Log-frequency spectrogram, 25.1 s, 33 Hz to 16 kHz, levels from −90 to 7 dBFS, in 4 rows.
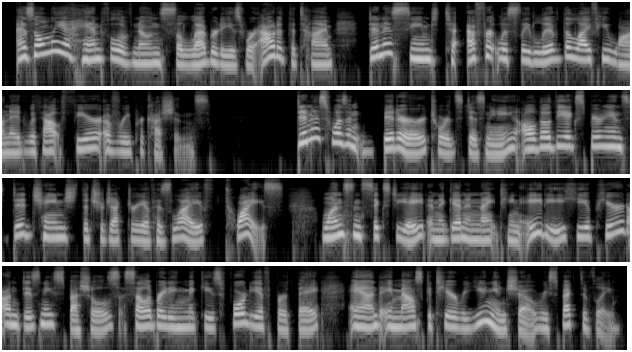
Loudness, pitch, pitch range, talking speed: -24 LUFS, 205 Hz, 170-235 Hz, 150 wpm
